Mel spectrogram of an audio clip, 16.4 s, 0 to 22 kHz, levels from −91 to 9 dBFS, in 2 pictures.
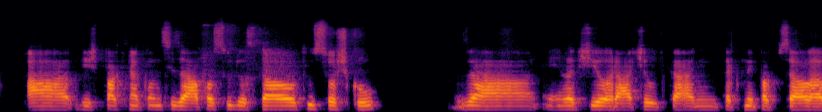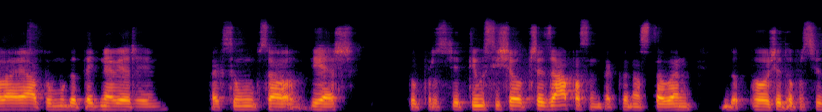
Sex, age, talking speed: male, 30-49, 155 wpm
